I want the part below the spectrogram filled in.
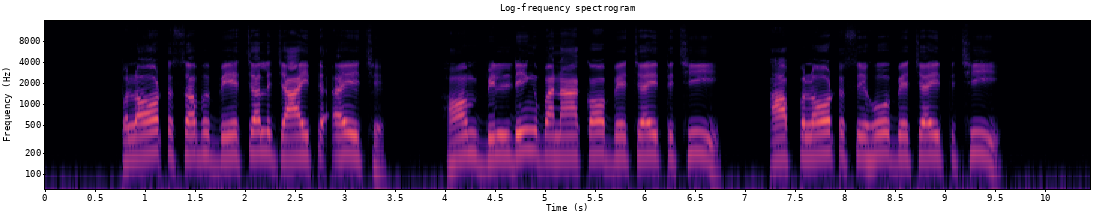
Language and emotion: Maithili, neutral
